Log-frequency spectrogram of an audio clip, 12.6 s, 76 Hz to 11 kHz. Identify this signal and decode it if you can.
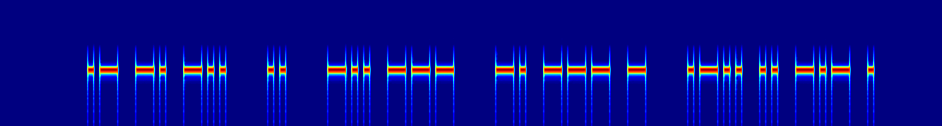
Morse code, heard as a keyed tone, about 15 wpm, 700 Hz. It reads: AND I DO NOT LIKE
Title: Sets of 5 Words Encore2 15wpm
